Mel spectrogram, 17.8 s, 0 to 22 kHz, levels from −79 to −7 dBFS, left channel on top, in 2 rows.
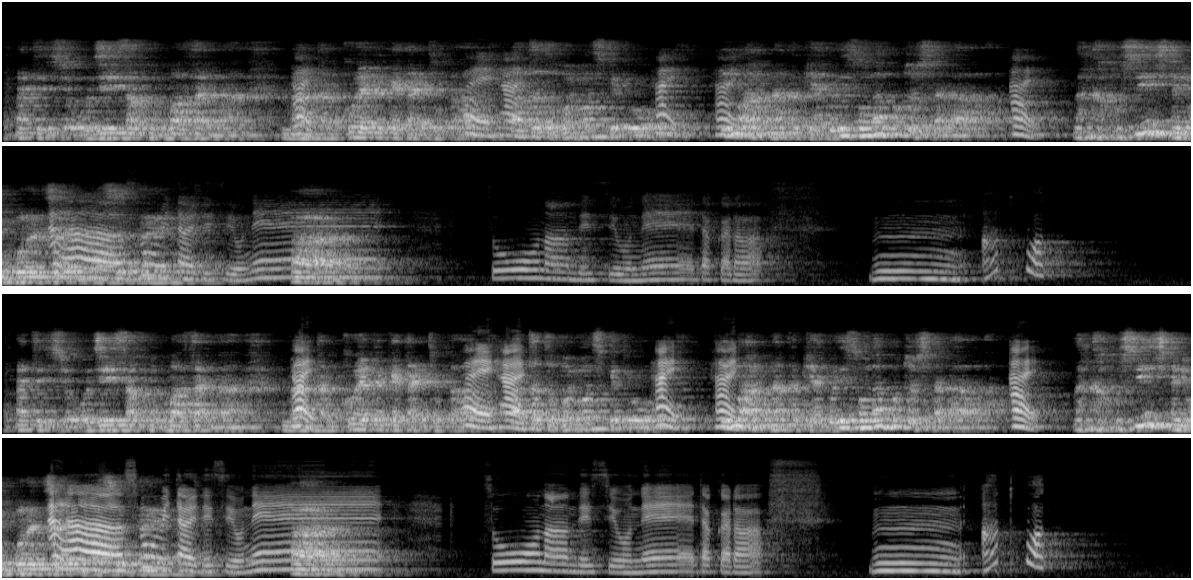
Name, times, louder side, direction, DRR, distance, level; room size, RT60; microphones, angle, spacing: voice 1, 0.1-3.5 3.8-4.9 5.4-7.5 8.0-10.3 11.1-11.5, right 1 dB, 35° right, -4 dB, 3.2 m, -26 dB
voice 2, 3.4-4.0 4.9-5.6 7.5-7.8 9.3-12.2 12.6-15.1 15.4-16.8, right 5 dB, 75° right, 14 dB, 0.6 m, -28 dB
15.5 x 14.0 x 3.9 m, 1.2 s
head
